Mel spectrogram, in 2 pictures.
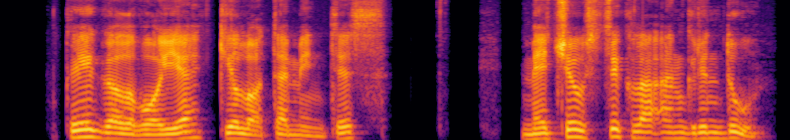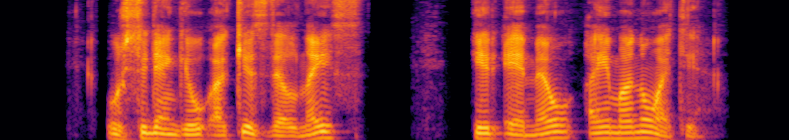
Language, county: Lithuanian, Kaunas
